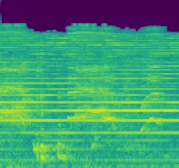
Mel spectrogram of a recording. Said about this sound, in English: I'm selling monkeys. You want to buy one? This is what they sound like.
